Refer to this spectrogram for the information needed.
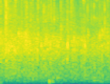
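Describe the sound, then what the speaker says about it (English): An audience at an investment panel event applauds the panelists in a brief burst of dense, even clapping, with no voices over it. "I'd like to suggest a round of applause to our panelists"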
